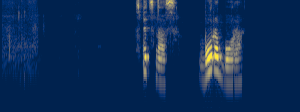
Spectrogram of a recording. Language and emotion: Russian, neutral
